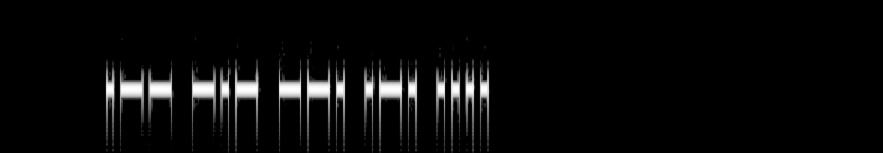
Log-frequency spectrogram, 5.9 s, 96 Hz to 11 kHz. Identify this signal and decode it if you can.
Morse code, heard as a keyed tone, about 26 wpm, 700 Hz. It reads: WKGRH
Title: Code Groups - 5 Letters - 25wpm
